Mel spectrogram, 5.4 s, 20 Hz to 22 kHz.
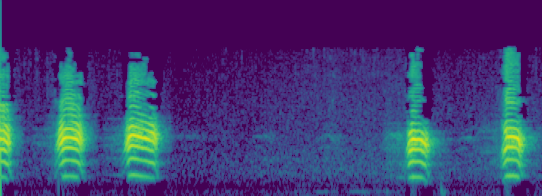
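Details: Large-billed crow from a 2020 National Institute of Biological Resources recording giving harsh cawing calls: three quick caws, a pause of over two seconds, then two more spaced about a second apart, with nothing else audible.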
